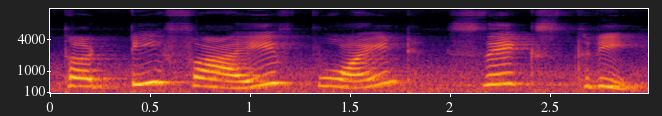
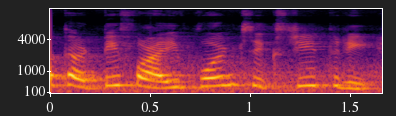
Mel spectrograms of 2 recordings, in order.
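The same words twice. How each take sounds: First: "six three" read digit by digit after the point; "thirty five point six three", each decimal digit said separately; right reading. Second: "thirty five point sixty three" read with the decimal part as one number, sixty-three; "sixty three" as a single two-digit number after the point; wrong reading. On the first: Teacher shows students the right way, digits said one by one. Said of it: "मैं कैसे पढ़ूँगी इसे". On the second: Teacher shows students the wrong way, reading sixty-three as one number. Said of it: "तो ये गलत है". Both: Shown as a demonstration.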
